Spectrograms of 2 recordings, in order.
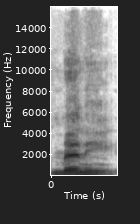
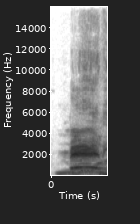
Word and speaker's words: Meny: Okay, we are live with Meny, and I've been spelling your last name wrong. No, actually, you're the first American to ever pronounce my name correctly as Meny and not Manny.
